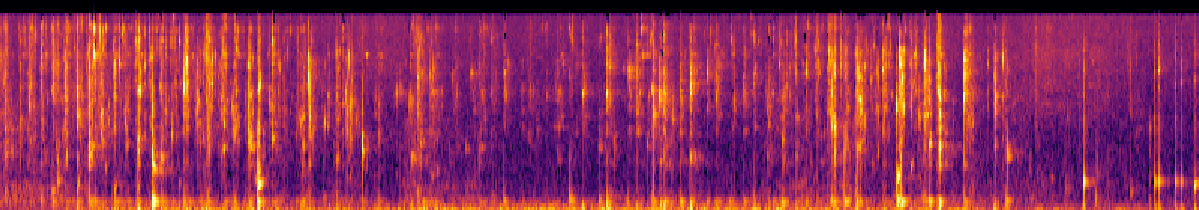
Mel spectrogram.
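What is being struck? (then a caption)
Glass jar with water and lid. A glass jar holding water, with a blue checkered lid, is turned and shaken while fingernails tap on the glass and the lid. Sharp, brief clicks and taps scatter over a soft sloshing of water, with a steady low hum underneath throughout.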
